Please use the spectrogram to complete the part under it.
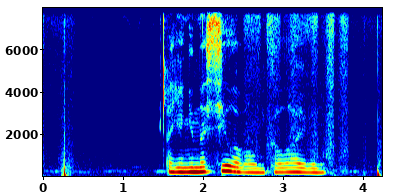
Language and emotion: Russian, neutral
